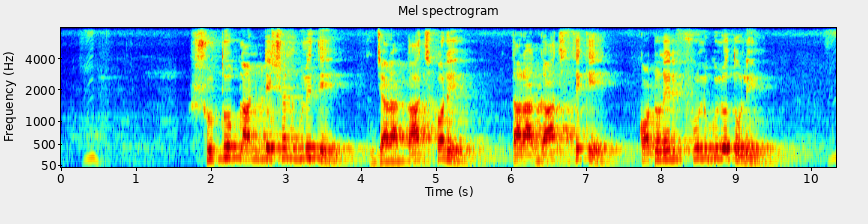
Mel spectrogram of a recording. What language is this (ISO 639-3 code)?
ben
